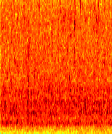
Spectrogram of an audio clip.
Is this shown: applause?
no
